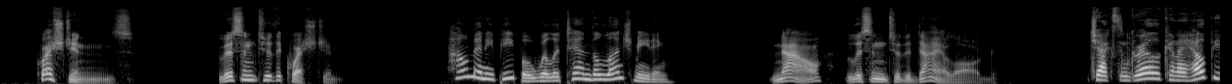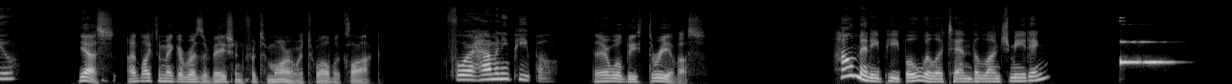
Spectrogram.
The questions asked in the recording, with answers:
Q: How many people will attend the lunch meeting?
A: There will be three people, Mr.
